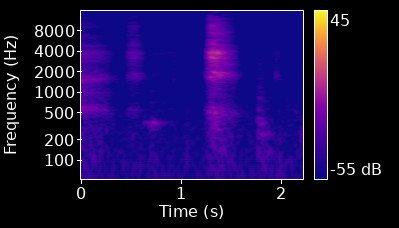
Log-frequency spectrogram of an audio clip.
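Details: Adult woman with a cold after using chhinkni (herbal sneezing powder): short gasping breaths in, then a loud, explosive burst of air and a soft exhale. Gasping before a sneeze.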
